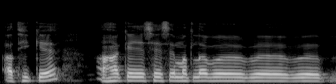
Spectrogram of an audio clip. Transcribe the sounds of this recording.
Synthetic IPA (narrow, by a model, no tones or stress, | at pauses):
ət̪ʰike | əɦãked͡ʒet͡ʃʰɛsemət̪ləb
